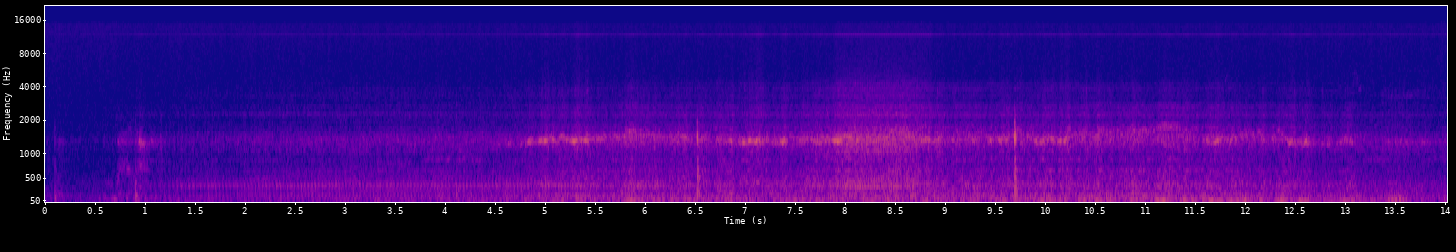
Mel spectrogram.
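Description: Honda Wave 125's single-cylinder four-stroke engine running with road noise while riding along a narrow street, with a steady whine over a low hum. The sound swells louder for several seconds in the middle as a motorized tricycle is passed close alongside, with two short sharp knocks.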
